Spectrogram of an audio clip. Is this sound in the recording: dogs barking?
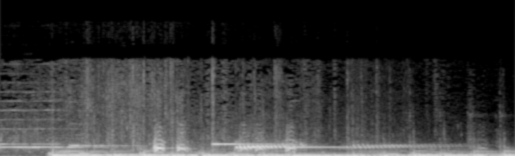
yes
